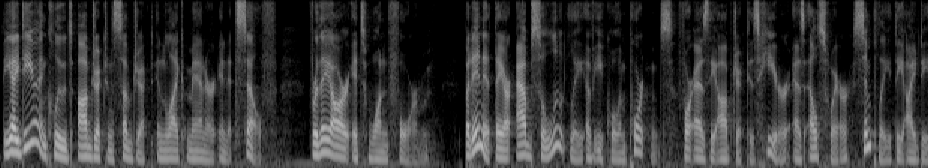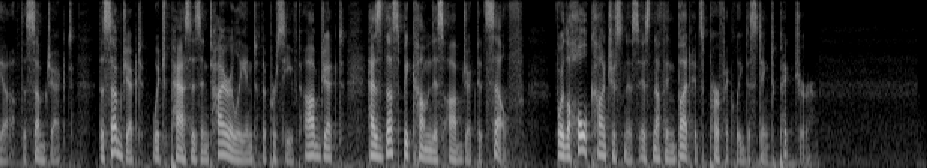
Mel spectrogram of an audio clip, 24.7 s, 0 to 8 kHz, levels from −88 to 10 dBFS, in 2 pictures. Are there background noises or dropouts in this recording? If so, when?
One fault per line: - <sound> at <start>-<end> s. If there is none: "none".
none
